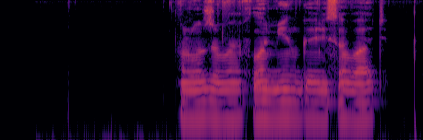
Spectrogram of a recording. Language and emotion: Russian, sad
